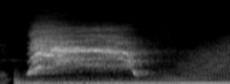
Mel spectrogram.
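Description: A single loud, high-pitched scream of distress lasting just over a second, rising at the start and falling away at the end, over a low steady music drone.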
